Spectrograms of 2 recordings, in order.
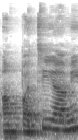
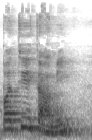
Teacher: If I write a word, for example, pati ami, so this is not pati ami, this is pati tami. So T will be pronounced before the word ami, the ending T, pati tami, which means a boyfriend actually, pati tami.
